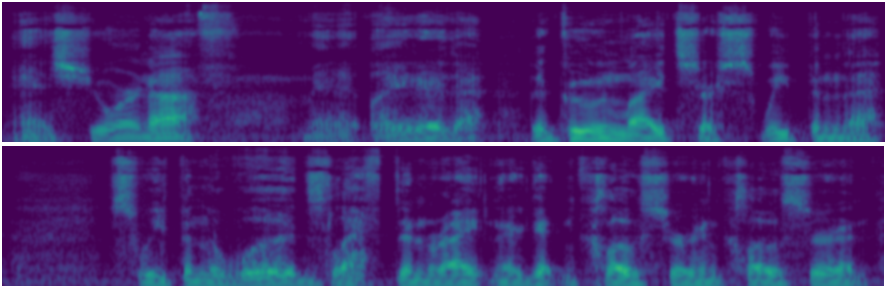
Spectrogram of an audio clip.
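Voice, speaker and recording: A man telling a rambling personal story in a halting, folksy, animated way, with a gravelly, husky voice. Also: very deep voice.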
